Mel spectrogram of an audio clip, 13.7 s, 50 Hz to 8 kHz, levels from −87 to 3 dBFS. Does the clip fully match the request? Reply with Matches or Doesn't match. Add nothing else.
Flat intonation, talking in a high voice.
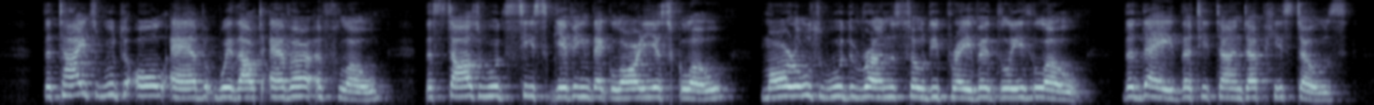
Matches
